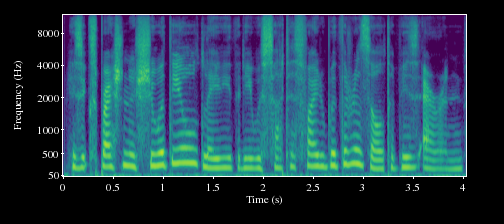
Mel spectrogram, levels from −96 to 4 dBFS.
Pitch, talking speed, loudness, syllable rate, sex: 225 Hz, 240 wpm, -18 LUFS, 6.3 syllables/s, female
